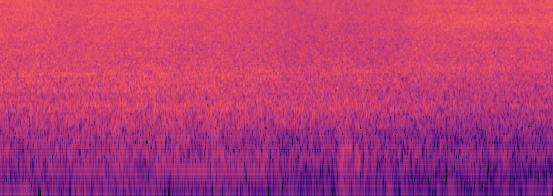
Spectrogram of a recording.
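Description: Steady, even hiss of room tone with no distinct events.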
